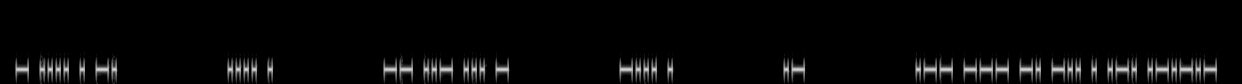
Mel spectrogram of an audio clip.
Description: Morse code, heard as a keyed tone, about 31 wpm, 700 Hz. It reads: THEN HE MUST BE A WONDER.
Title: 4x Word-Spacing - Sentences from Top 500 Words - 30wpm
